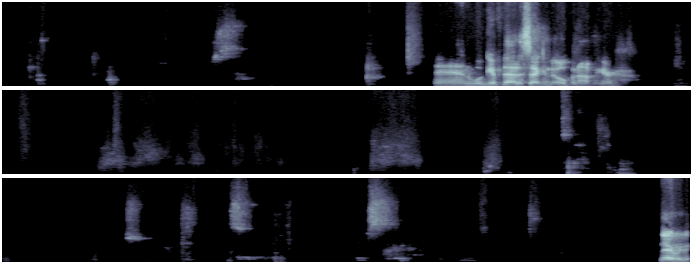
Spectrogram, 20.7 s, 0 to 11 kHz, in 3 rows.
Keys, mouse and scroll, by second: 17.0 F15.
